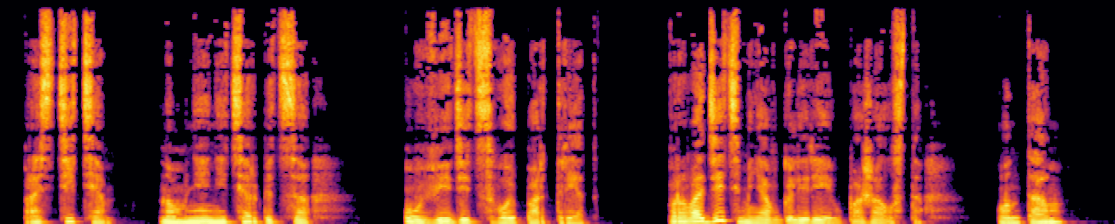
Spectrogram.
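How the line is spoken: Whispered into ear. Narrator (Russian): шепнула Томасу на ухо

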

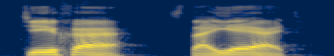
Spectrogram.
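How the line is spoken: Commanding shout. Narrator (Russian): командорским голосом закричал Машков

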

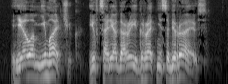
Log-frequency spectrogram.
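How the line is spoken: Growl. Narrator (Russian): прорычал Дэн

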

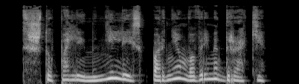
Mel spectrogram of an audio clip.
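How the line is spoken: Whisper. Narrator (Russian): зашептала она

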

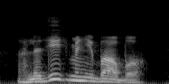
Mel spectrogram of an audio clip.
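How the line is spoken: Quiet. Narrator (Ukrainian): сказала тихо

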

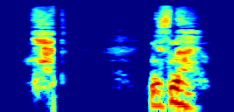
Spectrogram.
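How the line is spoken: Whisper. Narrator (Russian): прошептал я

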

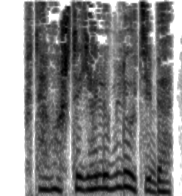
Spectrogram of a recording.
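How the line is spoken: Breathed out. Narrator (Russian): выдохнула я ответ

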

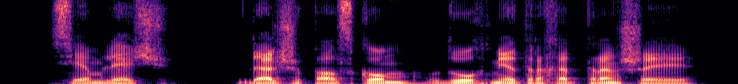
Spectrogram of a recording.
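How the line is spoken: Quiet command. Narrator (Russian): тихо приказал моряк

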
